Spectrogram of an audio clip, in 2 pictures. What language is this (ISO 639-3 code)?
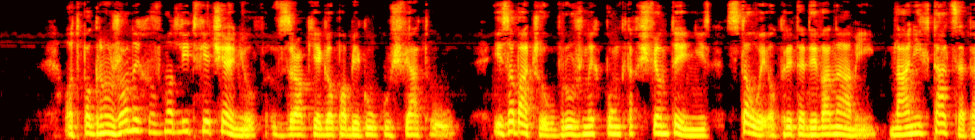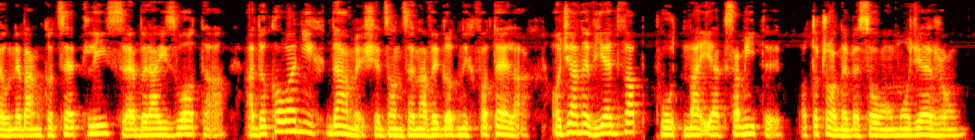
pol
